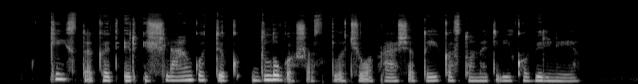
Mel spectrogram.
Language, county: Lithuanian, Telšiai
